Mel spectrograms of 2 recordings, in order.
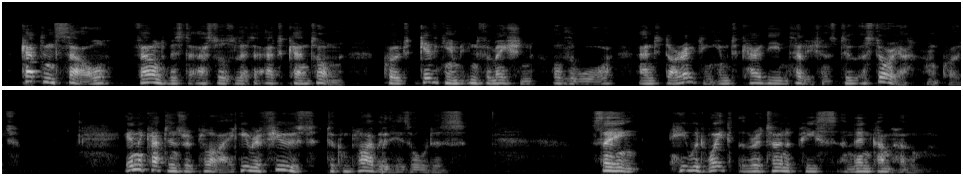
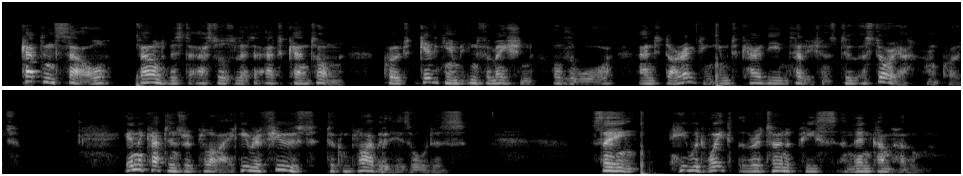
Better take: first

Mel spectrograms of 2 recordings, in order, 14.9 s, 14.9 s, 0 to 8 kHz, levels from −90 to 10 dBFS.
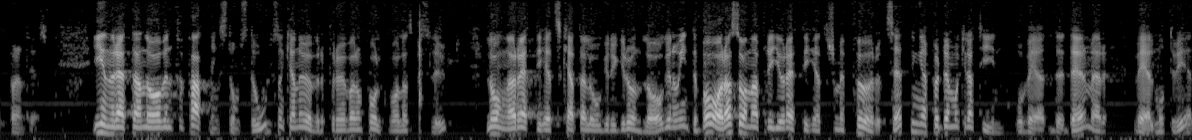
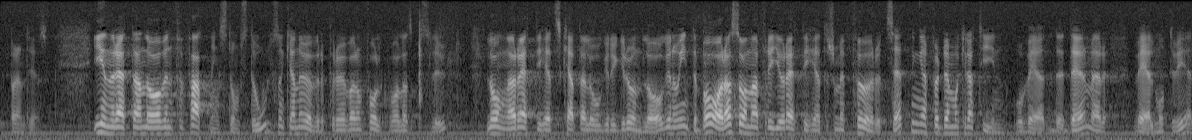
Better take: second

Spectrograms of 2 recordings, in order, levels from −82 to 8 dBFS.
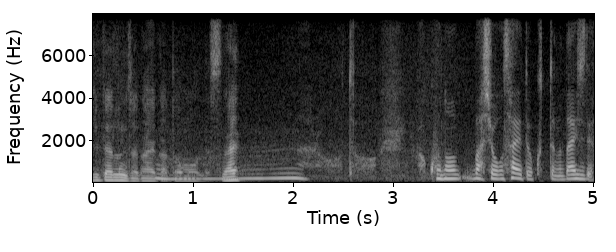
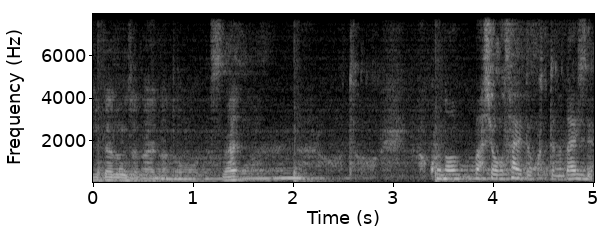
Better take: first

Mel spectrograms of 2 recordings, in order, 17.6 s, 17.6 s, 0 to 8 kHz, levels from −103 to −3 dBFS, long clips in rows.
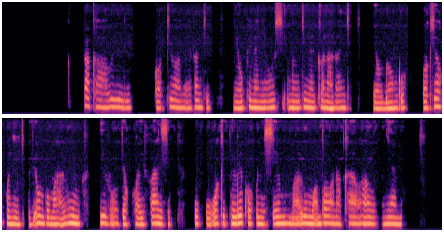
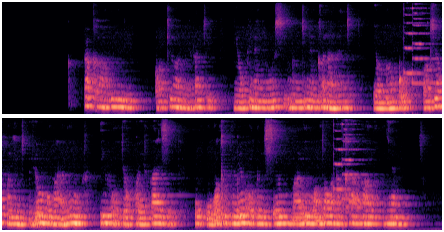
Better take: first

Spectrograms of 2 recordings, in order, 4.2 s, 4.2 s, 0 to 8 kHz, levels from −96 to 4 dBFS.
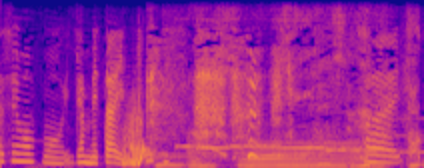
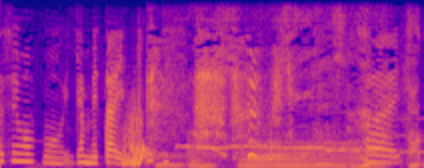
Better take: first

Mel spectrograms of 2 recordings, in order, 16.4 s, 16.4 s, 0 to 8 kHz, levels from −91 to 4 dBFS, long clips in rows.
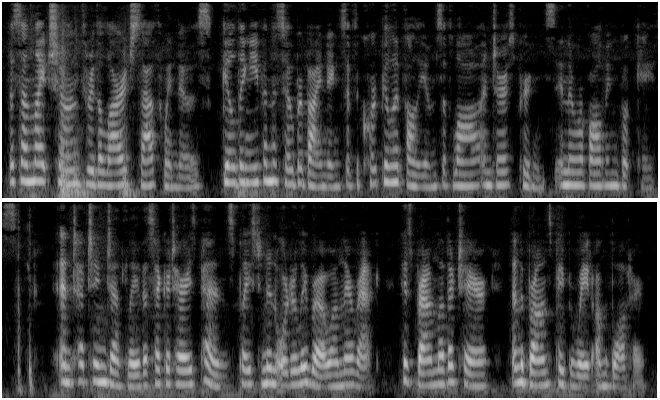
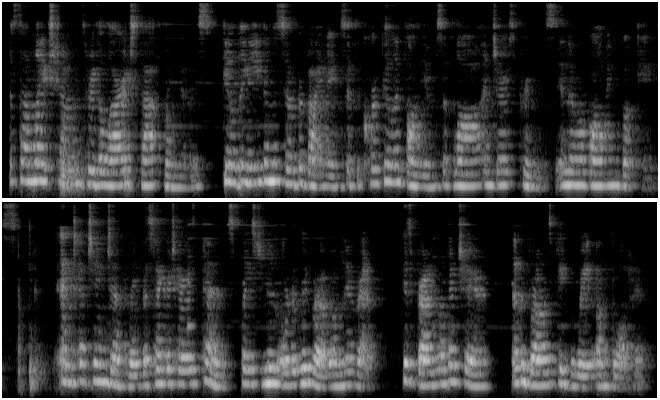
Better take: first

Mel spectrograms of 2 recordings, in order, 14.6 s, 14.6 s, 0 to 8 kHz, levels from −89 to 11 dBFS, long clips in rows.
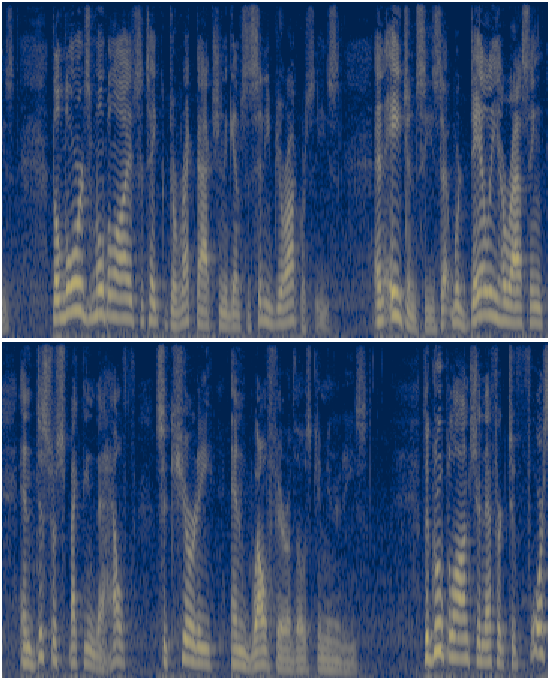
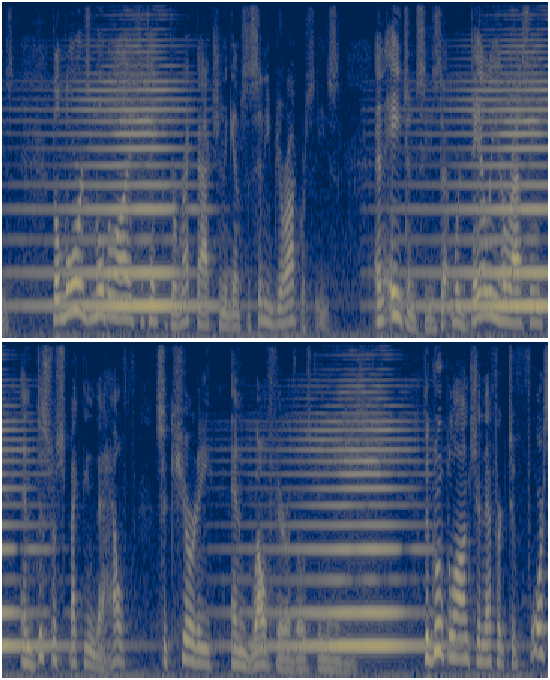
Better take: first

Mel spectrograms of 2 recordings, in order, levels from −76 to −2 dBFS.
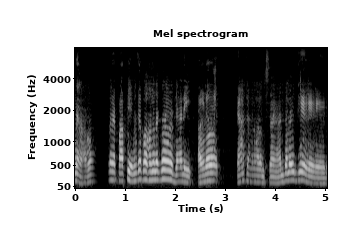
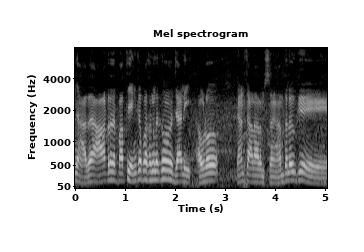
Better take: second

